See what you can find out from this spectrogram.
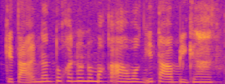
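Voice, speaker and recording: A Filipino woman playing a dutiful, soft-hearted young daughter in a radio drama. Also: high voice, fast talker, vocal fry. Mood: gentle, caring.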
